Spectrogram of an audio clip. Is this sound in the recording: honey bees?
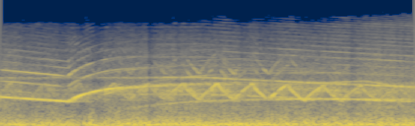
no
